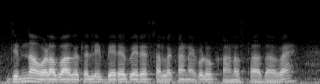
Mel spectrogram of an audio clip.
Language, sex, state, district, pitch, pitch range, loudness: Kannada, male, Karnataka, Bangalore, 115 Hz, 105-120 Hz, -16 LUFS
